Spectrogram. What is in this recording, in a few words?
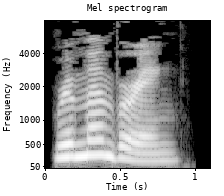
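"remembering", British English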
